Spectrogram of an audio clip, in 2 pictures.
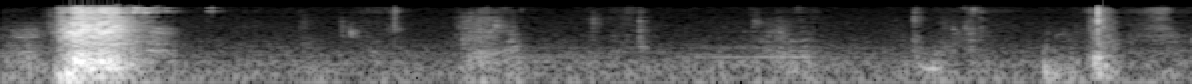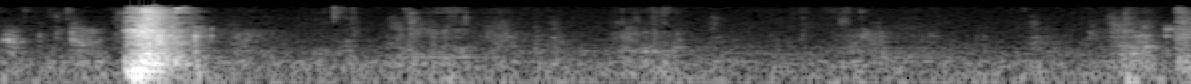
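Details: Siberian Husky sneezing indoors: two sharp, explosive bursts about eight seconds apart, with faint snuffles and small rustles between them in a quiet small room.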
